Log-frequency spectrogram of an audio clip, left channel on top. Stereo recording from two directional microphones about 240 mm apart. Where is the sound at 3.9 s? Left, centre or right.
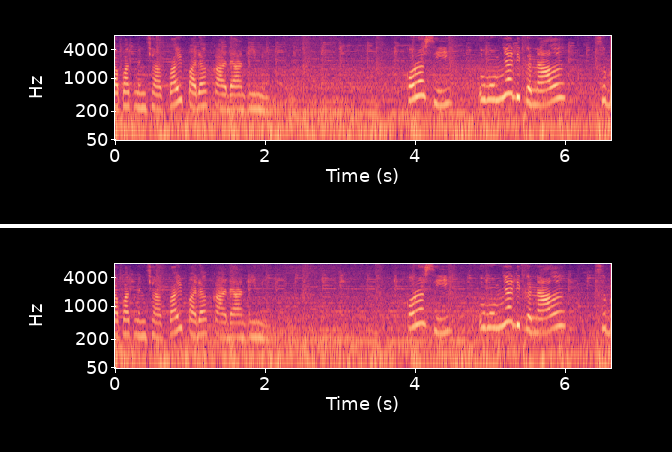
Centre.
